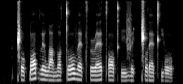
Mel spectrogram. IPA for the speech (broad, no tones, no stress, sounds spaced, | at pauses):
ǁ o k͡p ɔ b l ʏ w i ðˤ o t o β ɛ tʰ ɹ ɛ tʼ ɔ kʰ i v e ǁ o ɾ ɛ kʰ j o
